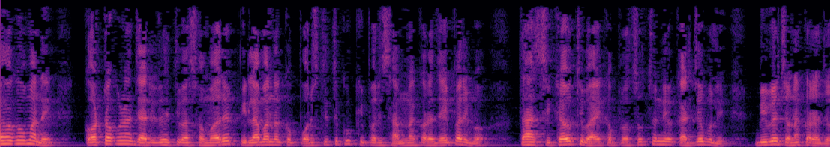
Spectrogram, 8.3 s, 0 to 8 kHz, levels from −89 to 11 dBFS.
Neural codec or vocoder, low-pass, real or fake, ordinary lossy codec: none; none; real; none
